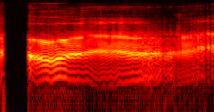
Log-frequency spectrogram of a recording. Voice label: voice message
